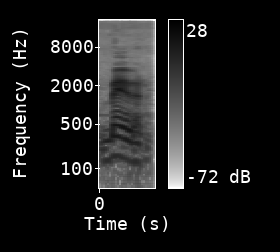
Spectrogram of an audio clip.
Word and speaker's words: Weber: bueno es verdad que acuérdense beber aunque esté fría con w es verdad porque es alemán y se pronuncia así bueno tiene que pensar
